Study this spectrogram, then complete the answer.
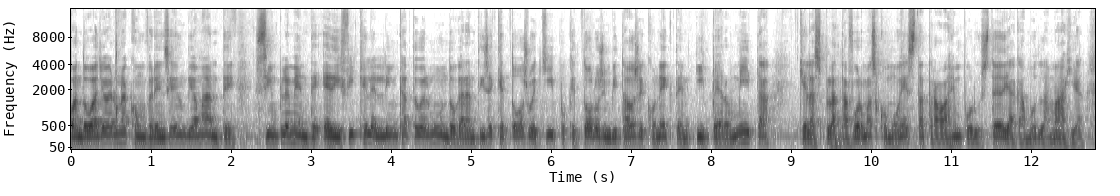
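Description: Light background noise under a man speaking with ordinary pitch variation. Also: fairly quick pace. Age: 20s. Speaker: network marketing leader. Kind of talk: live-streamed training talk. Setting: live stream. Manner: animated. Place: home room. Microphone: phone near.

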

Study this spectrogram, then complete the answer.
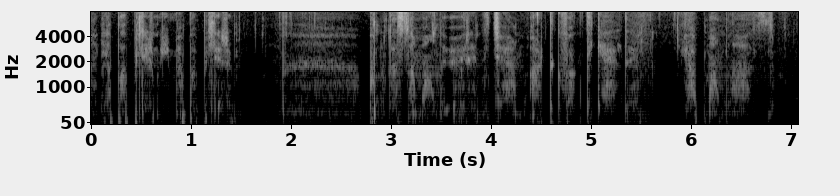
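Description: A whispering woman at a moderate pace, with big swings in loudness and long, frequent pauses. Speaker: ASMR content creator. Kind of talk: casual talk to camera. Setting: inside a parked car. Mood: reflective, self-questioning. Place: car. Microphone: handheld.

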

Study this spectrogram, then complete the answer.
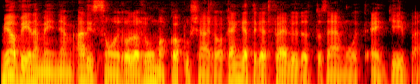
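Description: Here a man speaks at a fairly low pitch and a moderate pace. He has ordinary pitch variation and hardly any pauses. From Hungary. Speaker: goalkeeper coach and sports channel host; goalkeeping blogger, coach. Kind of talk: live stream chat with viewers. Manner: hesitant with fillers. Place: home room. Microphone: webcam.

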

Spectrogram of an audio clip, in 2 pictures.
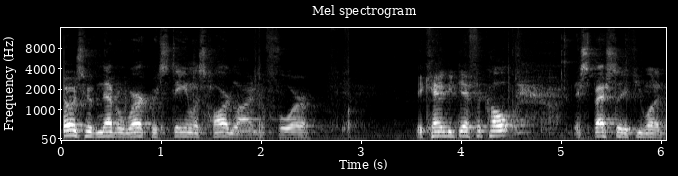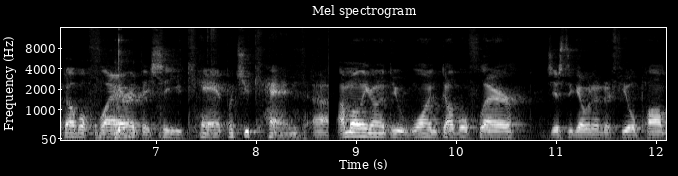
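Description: Light background noise and audible room echo accompany a man speaking at a fairly quick pace. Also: ordinary pitch variation. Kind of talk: casual tutorial vlog. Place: garage. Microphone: phone near.

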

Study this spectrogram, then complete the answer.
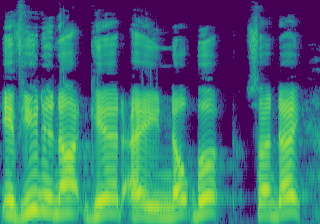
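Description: A man's high-pitched voice with lively intonation, against a quiet background. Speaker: preacher. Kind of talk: sermon. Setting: church. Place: church.

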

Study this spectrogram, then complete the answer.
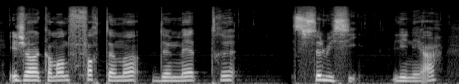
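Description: A woman with a Quebec accent, fairly low pitch and monotone, flat intonation. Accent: Québécois French. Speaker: gaming YouTuber, amateur game developer. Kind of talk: tutorial. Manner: halting, many fillers.

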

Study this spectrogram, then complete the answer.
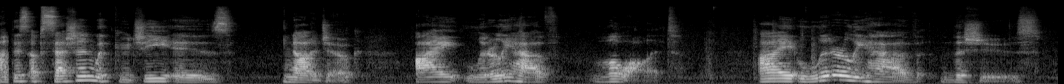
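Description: A man speaks with an American accent. He talks at a very slow pace. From US South, Macon, Georgia; Georgia. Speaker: student / musical theater performer; interviewee. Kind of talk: casual self-introduction video. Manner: animated. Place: home room.

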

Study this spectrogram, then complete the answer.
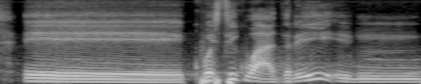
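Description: A man with ordinary pitch variation. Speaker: live show host. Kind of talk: talk show hosting. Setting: live broadcast at a company site. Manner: formal. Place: factory. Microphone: handheld.

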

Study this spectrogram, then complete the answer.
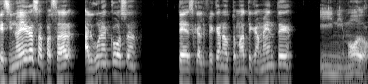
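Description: A man speaks at a moderate pace in a fairly high voice with a Mexican accent. His intonation is lively, and the background is quiet. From Mexico. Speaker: YouTuber and active-duty Marine; YouTuber. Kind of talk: casual vlog explainer. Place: home room.

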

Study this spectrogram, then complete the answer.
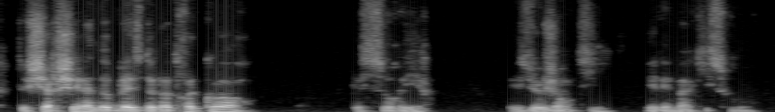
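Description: Against a quiet background, a man with a fairly low pitch speaks at a moderate pace in a dark, mellow tone with vocal fry. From mixed Malagasy-French background. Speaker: author and spiritual teacher; spiritual teacher. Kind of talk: casual interview. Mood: calm, reflective. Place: home room. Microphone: video call.

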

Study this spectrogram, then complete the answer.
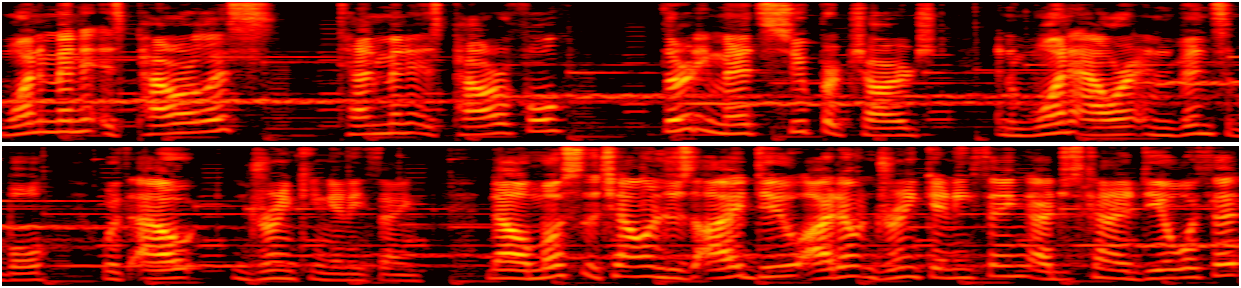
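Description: Clear music plays behind a man who talks at a high pitch and moderate pace, with ordinary pitch variation and long, frequent pauses. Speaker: content creator. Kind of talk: casual vlog chat. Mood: upbeat, relaxed. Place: home room.

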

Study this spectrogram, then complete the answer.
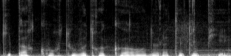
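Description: A man with a very deep, low pitch talks at a fairly slow pace in a calm, soothing tone. Music plays in the background. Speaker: hypnotherapist. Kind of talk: hypnosis induction session. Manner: slow, calm, soothing.

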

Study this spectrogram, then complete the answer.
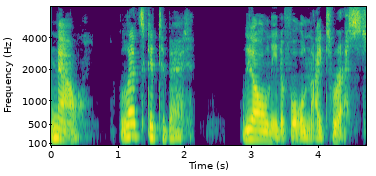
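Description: In a raspy, put-on character voice, a woman at a medium pitch talks at a fairly slow pace with very wide pitch swings. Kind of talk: character dialogue in fan animation. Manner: formal, calm, measured.

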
